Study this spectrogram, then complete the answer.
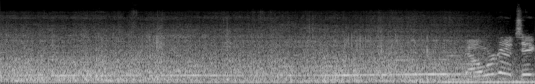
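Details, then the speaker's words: Big Bud 600 tractor, motor rated 600 hp but thought nearer 550 due to high hours, first startup of the year: deep, steady diesel drone with even low tone, no knocks or misses; sounds good for its hours. Normal running. "I mean, that engine sounds good. It sounds really good for the amount of hours that are on it."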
